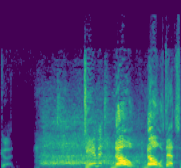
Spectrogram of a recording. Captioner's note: laugh track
